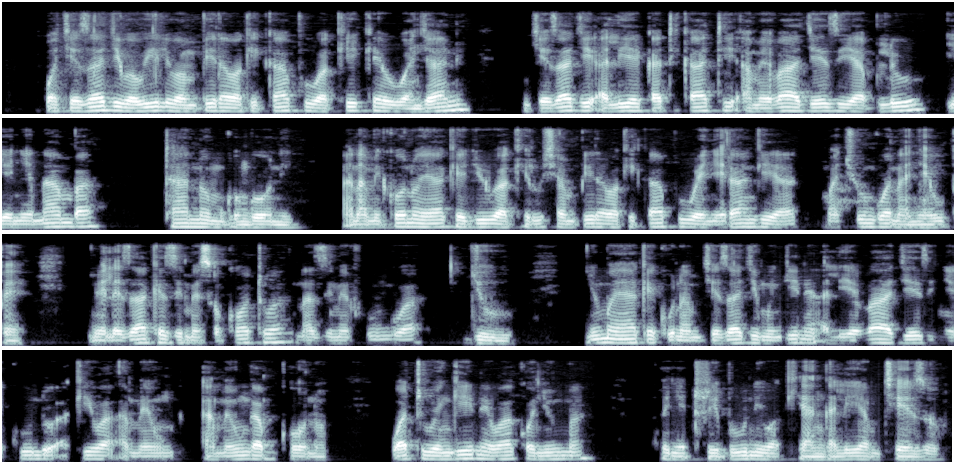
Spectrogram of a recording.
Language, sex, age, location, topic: Swahili, female, 18-24, Kisumu, government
